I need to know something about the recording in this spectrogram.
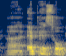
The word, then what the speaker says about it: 에페소: 오늘 읽은 본문인 에베소서, 에베소 하면 우리가 터키 여행, 요즘은 튀르키예라고 부르지만 어쨌든 그 튀르키예 여행을 갈 때 에페소, 요즘은 보통 그렇게 발음하죠.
